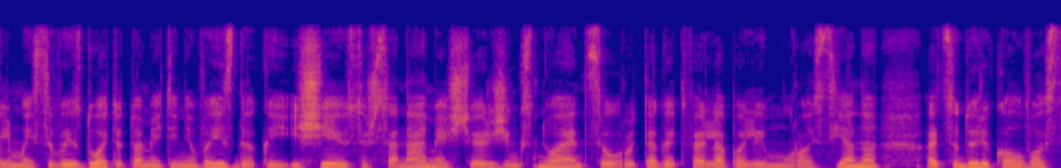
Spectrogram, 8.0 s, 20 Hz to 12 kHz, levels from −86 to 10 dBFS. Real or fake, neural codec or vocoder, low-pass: real; none; 9.9 kHz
